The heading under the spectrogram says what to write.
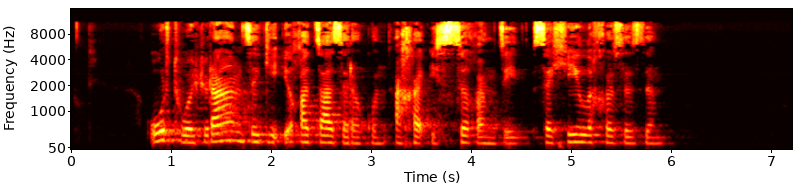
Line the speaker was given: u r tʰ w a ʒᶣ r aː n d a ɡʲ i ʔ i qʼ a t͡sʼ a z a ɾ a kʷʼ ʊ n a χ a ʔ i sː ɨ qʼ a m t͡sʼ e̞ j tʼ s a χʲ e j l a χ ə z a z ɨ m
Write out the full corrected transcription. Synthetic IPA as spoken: u r tʰ w a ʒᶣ r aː n d͡z a ɡʲ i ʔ i qʼ a t͡sʼ a z a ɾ a kʷʼ ʊ n a χ a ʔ i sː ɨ qʼ a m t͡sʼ e̞ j tʼ s a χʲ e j l a χ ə z a z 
